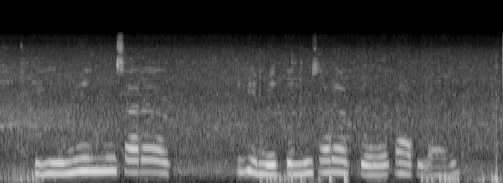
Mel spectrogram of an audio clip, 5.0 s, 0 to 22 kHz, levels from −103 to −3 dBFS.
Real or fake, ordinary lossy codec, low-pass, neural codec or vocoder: real; none; 9.9 kHz; none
